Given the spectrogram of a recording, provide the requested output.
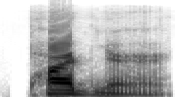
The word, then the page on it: pardner: American English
